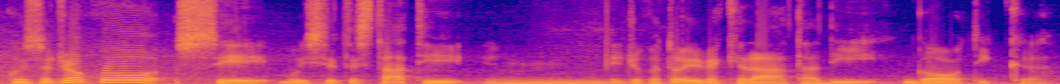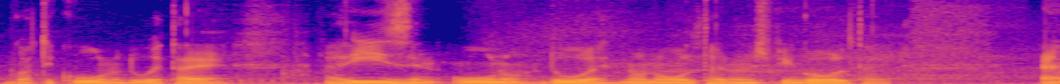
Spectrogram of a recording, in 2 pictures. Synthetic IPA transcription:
kwest̪od͡ʒɔːkosevojsjeːt̪est̪aːt̪i | d̪ejd͡ʒokat̪oːɾivɛkʲːad̪aːt̪ad̪iɡɔt̪ikɡɔt̪ikːuːnod̪uːet̪ɾe | ɾiːzenuːnod̪uːenonolt̪ɾenonspiŋɡoolt̪ɾe

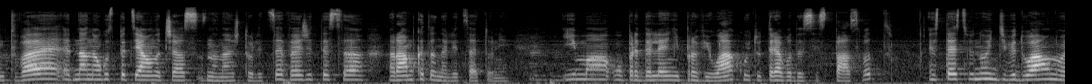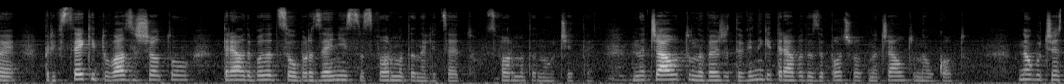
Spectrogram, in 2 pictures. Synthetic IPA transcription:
t̪ovaɛɛd̪namnɔɡʊspɛt̪sʲialˠnət͡ʃasnɐnaʃɪ̥t̪olit̪sɛvɛʒɛt̪ɛsəɾamkət̪ənɐlit̪sɛt̪oni | iməopɾɛd̪ɛlɛnipɾɐvilˠakoit̪ʊt̪ɾʲabvəd̪ɐsɛspazvət̪ | ɛst̪ɛst̪vɛnoind̪ivid̪ualˠnoɛpɾifsɛkit̪ovazɐʃt̪ɔt̪ot̪ɾʲabvəd̪ɐbɤd̪ət̪səobɾɐzɛnisəsfɔɾmət̪ənɐlit̪sɛt̪o̥sfɔɾmət̪ənɐot͡ʃit̪ɛ | nɐt͡ʃalˠot̪onɐvɛʒd̪ət̪əvinəɡ̟ʲit̪ɾʲabvəd̪ɐzɐpɔt͡ʃvəot̪nɐt͡ʃalˠot̪onɐokɔt̪o̥ | mnɔɡʊt͡ʃɛst̪

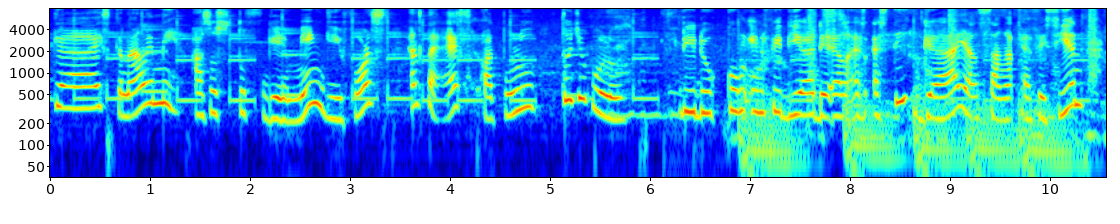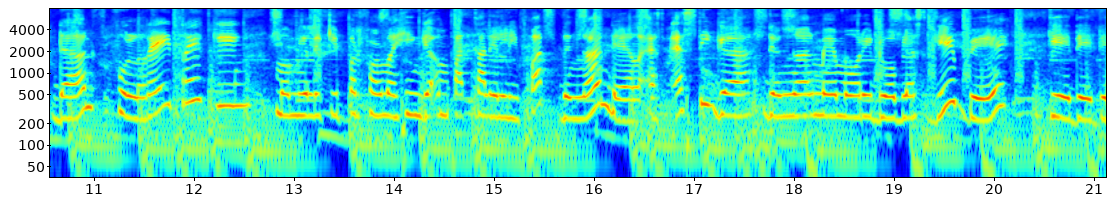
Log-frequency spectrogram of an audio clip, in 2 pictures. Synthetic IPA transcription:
ɡajskənalɪnɪhʔasust̪ufɡemɪŋɡifɔrsʔɛlt̪eʔɛsəmpat̪̚puluh | t̪ud͡ʒuhpulʊhdidukʊŋinfidiadeɛlɛsɛst̪iɡajaŋsaŋat̪efisiɛndanfulrejt̪ɾekɪŋməmilikipərfɔrmənɦiŋɡaəmpat̪̚kalilifat̪̚dəŋandeɛlɛsɛst̪iɡadəŋanmemoɾiduabəlasɡebe | ɡedede

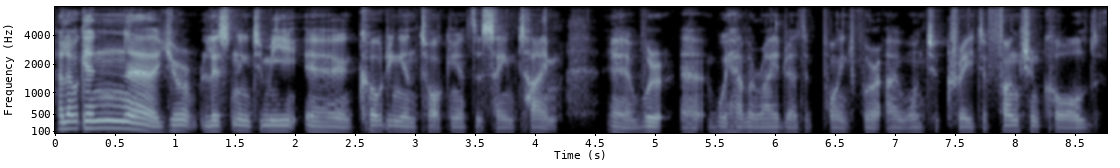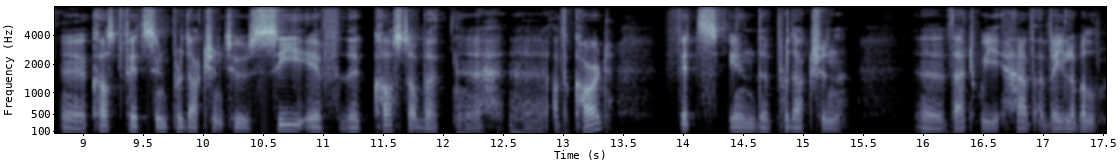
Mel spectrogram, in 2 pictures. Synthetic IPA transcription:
hɛloʊəɡɛ̃njə˞lɪsnɪ̃ŋtʰɨmikʰoʊɾɪ̃ŋɨ̃ntʰɔ̰kɪ̃ŋɨt̪̚ðɨsẽɪ̃mtʰãɪ̃mwə˞wiɨvəɹaɪɾɨtɾəpʰɔ̃ɪ̃nt̚ʰwə˞ʔa̰ɪwɑ̃ntʰɨkʰɹ̥ieɪɾɨfʌ̃ŋkʃɨ̃nkʰɔlˠdkʰɔstfɪtsɨ̃npʰɹ̥ɨdʌkʃɨ̰̃ntʰɨsiɪ̰fðɨkʰɔstʌ̰və | ʌ̰vəkʰɑɹd̥ | fɪtsɪ̃nðɨpʰɹ̥ɨdʌkʃɨ̃n | ðɨ̰t̚wḭə̰və̰veɪlˠəbl̩ˠ

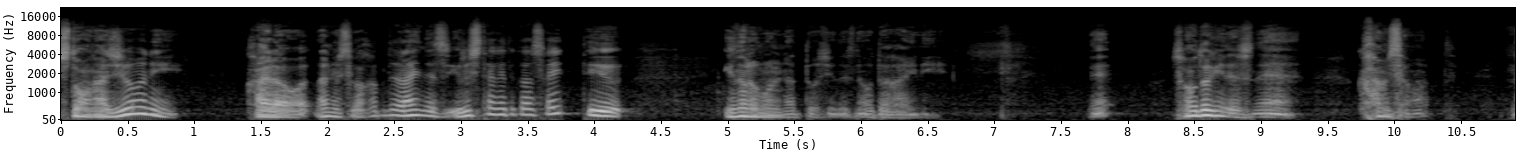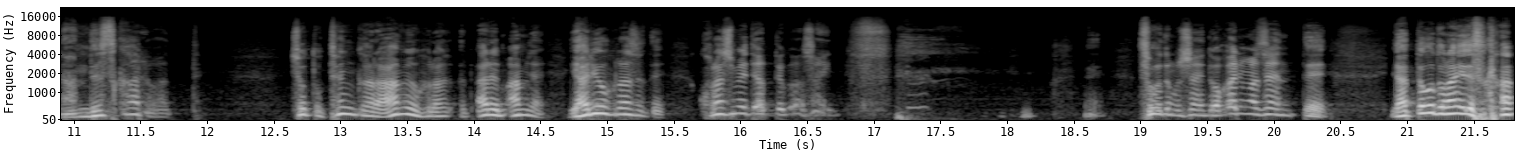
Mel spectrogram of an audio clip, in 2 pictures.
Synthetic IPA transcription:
ɕi̥t̪o̞̰ːna̰ʑijo̞ːɲ̟i | kʰaeɾa̰βa̰naɲ̟ʲioçt̪oɡakat̪ːenaĩnd̪e̞s̬ɨjɯɾɯ̟ɕi̥t̪e̞aɡet̪e̞kɯ̟d̪asait̪ːe̞jɯ̟ː | ino̞ɾɯmo̞no̰ɲinat̪ːe̞ho̞ɕĩːnd̪e̞sɨneo̞t̪aɡa̰ḭɲ̟i | ne̞̰ | so̞not̪̬o̞kʲiɲid̪e̞sɨne̞ | kʰamʲisamat̪ːe | nãnd̪e̞sɨ̥kaːɾe̞βat̪ːe̥ | t͡ɕo̞t̪ːot̪ʰẽ̞ŋkaɾaːmʲio̞ɸɯ̟ɾaaɾeamʲina | jaɾʲio̞ɸɯ̟ɾas̬e̞t̪e̞ | kʰo̞ɾaɕ̬ime̞t̪eat̪ːe̞kɯ̟d̪asai | nḛ | so̞ːd̪e̞mo̞ɕ̬inait̪oakaɾʲimas̬ẽ̞nt̪ːe̞ | jat̪ːako̞t̪o̞naid̪e̞sɨ̥ka

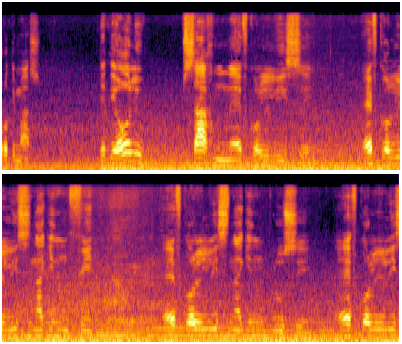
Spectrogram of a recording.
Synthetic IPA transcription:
pɾot̪imɐsu | ʝɐt̪io̞lipsɐxnunefko̞lilisi | e̞fko̞lilisinɐcinunfit̪i | e̞fko̞lilisinɐʝinunplusiefko̞lili

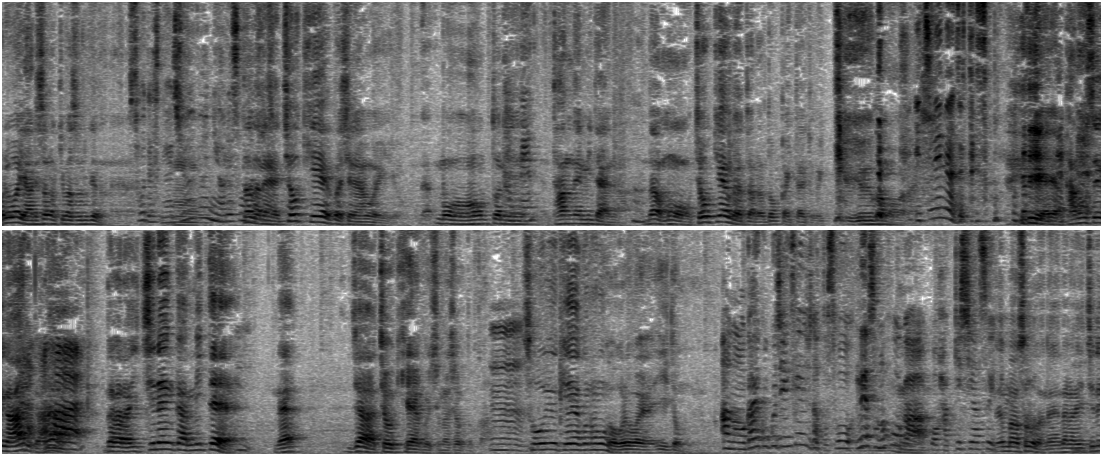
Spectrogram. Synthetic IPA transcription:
o̞ɾe̞βajaɾʲis̬oːnakʲiβas̬ɨɾɯ̟k̬e̞d̪o̞̰ne̞̰soːd̪esnːbɯ̃ɲːijaɾisoːt̪ad̪ane̞t͡ɕo̞ːkʲi̥keːjakɯβaɕinaiho̞ːɡa̰ḭːjo̰ | moːhõ̞nt̪o̞ɲ̟i | t̪ãnːẽ̞mːʲit̪̬aina̰d̪amo̞ːt͡ɕo̞ːkʲeːjakɯ̟jat̪ːaɾad̪o̞kːait̪ːaɾʲit̪o̞ka̰it̪ːjɯːjokamoaait͡ɕinẽŋkãnzet̪ːaisoajakano̞ːse̞ːɡaːɾɯ̟kaɾa | d̪akaɾait͡ɕinẽ̞ŋkãmːʲit̪e̞ | ne̞ | d͡ʑaːt͡ɕo̞ːkʲi̥kẽ̞ːjakɯoɕimaɕo̞̰ːt̪o̞ka̰ɯ̃so̞ːjɯ̟ːke̞ːjakɯ̟no̞ho̞ːɡaoɾe̞βaiːt̪o̞ːmo̞̰ | ano̞ɡaiko̞kɯ̟ʑĩɰ̃sẽ̞ɰ̃ɕɨd̪at̪osoːne̞so̞noho̞ːɡa̰ko̞ːhakʲːiɕijasɨimaso̞ːd̪ane̞d̪akaɾait͡ɕin

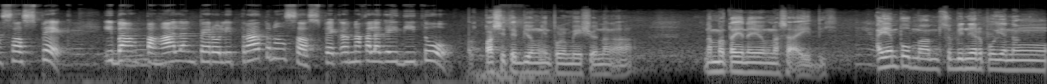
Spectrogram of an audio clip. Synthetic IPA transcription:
ŋsɐspɛk | ʔɪbaʔɐŋpɐŋaːlɐnpɛːɾo̞lɪt̪ɾaːt̪o̞nɐŋsaspɛkɐŋnɐkɐlɐɡajd̪iːt̪o̞pasɪt̪ɪbjʊŋɪ̰npoɾmɐʃonɐ̰ŋʔa̰ | nɐmɐt̪ajnɐjʊŋnasɐ̰ʔa̰jd̪i | ʔɐjanpomamsʊbɪnɪɾpojanːɐŋ

